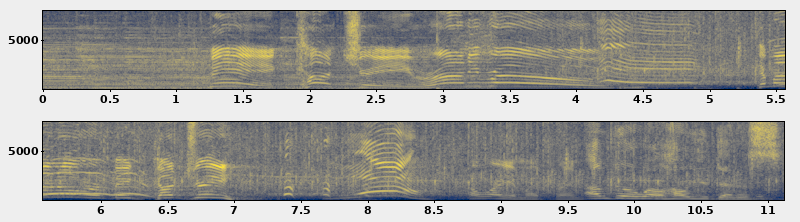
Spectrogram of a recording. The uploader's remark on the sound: Live at the SouthPoint Casino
